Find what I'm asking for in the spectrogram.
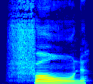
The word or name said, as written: phone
